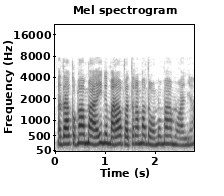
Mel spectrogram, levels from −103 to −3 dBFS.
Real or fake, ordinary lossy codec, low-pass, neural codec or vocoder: fake; none; none; codec, 16 kHz, 4 kbps, FreqCodec, larger model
